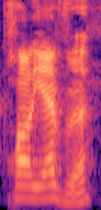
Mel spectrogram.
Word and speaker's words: Poilievre: And Pierre Poilievre, which is how we may pronounce it, has not only lost the election,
